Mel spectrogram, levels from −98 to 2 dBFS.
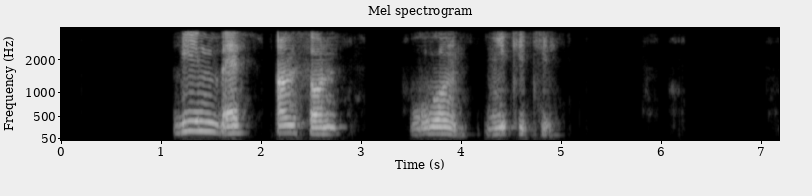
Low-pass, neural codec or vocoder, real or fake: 3.6 kHz; codec, 16 kHz, 4.8 kbps, FACodec; fake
